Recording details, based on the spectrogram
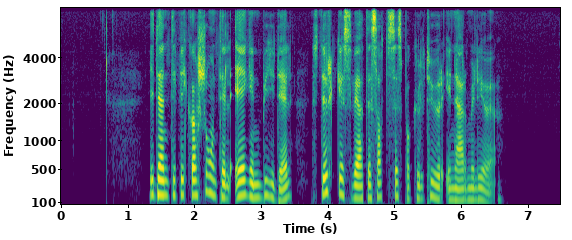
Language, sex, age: Norwegian, female, 52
